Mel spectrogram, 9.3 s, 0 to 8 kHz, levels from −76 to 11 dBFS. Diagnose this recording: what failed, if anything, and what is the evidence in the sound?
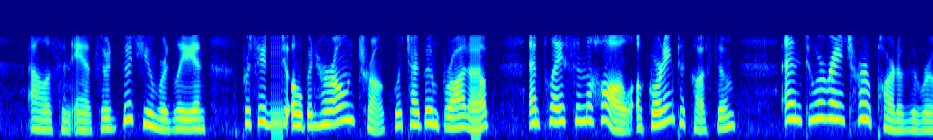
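The failure is at the network stage: packet loss with last packet repeated. At 2.72 to 2.82 s (100 ms) and again at 4.72 to 4.80 s (80 ms), the sound turns into a brief robotic stutter. The receiver kept replaying the last packet until new data arrived. The replays seldom line up with the pitch. The pattern fits 20 ms packets, giving a 50 Hz buzz. On a spectrogram, this appears as identical frozen slices repeating every 20 ms. On a waveform, it appears as one short segment tiled repeatedly.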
